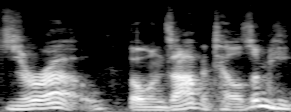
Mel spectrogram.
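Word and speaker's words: Zoreaux: goalie the Canadian Zorro keeps correcting everyone it's pronounced zero Bowen Zava tells him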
